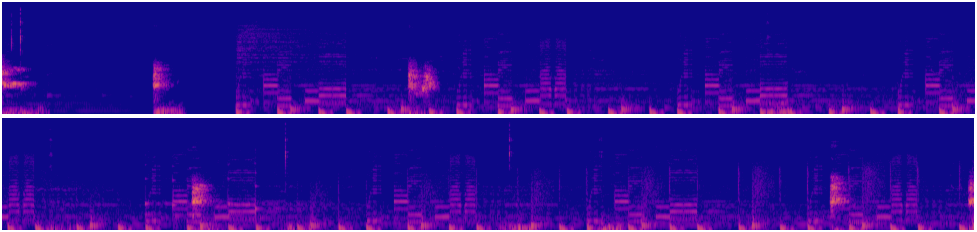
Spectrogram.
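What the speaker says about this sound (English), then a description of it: "That's actually my mom's dog. Guinevere's here." Guinevere, a pet dog, barks in repeated sharp yips and bow-wows, sometimes in quick bursts, fairly close indoors, with short pauses and a faint whimper between the barks.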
